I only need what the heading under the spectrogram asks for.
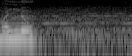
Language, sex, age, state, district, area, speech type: Sindhi, female, 60+, Delhi, South Delhi, rural, read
